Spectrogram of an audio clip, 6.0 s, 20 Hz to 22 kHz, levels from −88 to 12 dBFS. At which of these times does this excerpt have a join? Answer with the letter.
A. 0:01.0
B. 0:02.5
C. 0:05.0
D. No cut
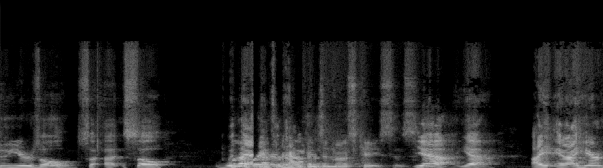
B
